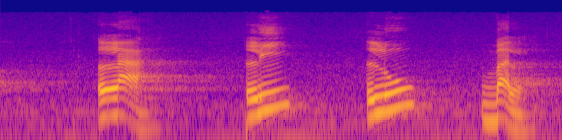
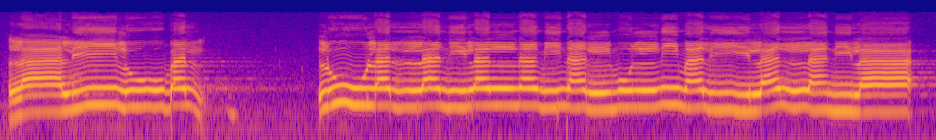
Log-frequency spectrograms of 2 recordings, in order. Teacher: huruf la diucapkan dengan mengangkat ujung lidah kita, dengan disentuhkan dengan langit-langit.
